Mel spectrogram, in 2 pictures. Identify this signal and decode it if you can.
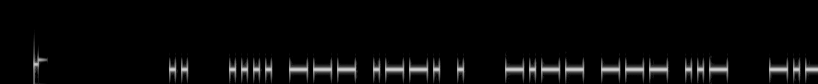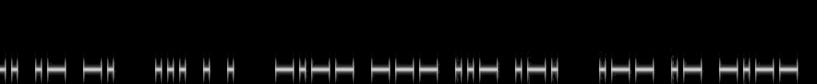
Morse code, heard as a keyed tone, about 20 wpm, 700 Hz. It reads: I HOPE YOU CAN SEE YOUR WAY
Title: Sets of 8 Words - 20wpm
